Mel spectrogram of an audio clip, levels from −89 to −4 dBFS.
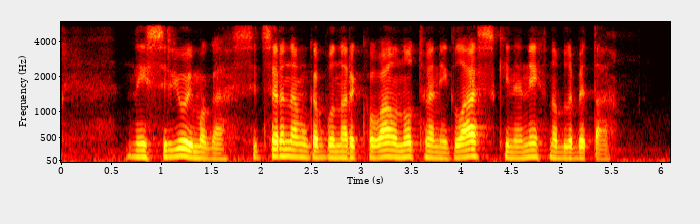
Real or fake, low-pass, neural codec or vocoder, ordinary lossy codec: fake; 5.4 kHz; codec, 16 kHz in and 24 kHz out, 1 kbps, XY-Tokenizer; none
